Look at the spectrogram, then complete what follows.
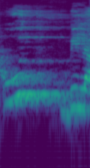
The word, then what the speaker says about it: ऊदबिला: ऊदबिला, ऊदबिला, ऊदबिला। आपको प्रोनाउंस करना है ऊ, लॉन्ग ऊ करना है, खींचना है उसको, ऊ को, ऊ के साउंड को, ऊ, ऊदबिला, से ऊदबिला।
